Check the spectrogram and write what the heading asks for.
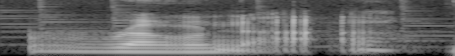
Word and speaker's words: Rhona: So this month's puppet was submitted by our listener, Avalon, and the puppet's name is Rona. – Rona. – But it's spelled R-H-O-N-A, and that was like a very specific thing that needed to be pointed out.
